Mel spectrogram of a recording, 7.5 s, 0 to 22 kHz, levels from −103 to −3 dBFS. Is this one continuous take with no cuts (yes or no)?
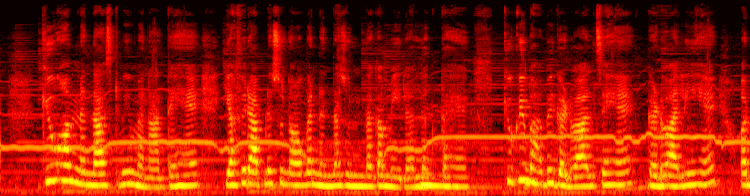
no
